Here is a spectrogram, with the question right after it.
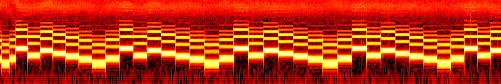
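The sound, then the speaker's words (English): An electronic synthesizer sequence, controlled by an external sine-wave oscillator, steps through a quick sequence of notes that climb and fall in a smooth, repeating wave-like contour, steady and even in rhythm with no voices. “Or with an external oscillator, say a sine wave.”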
